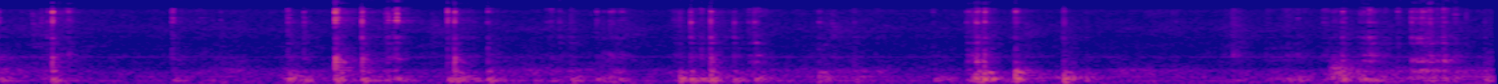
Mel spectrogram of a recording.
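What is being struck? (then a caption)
Glass mosaic candle holder. Fingertips tap and scratch the tiled sides of a hollow mosaic glass candle holder with a lit candle inside, and near the end the hands move toward its lower part. Quiet, short, bright clicks and scratchy rasps come in uneven clusters, with brief sharp peaks and almost no ring.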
